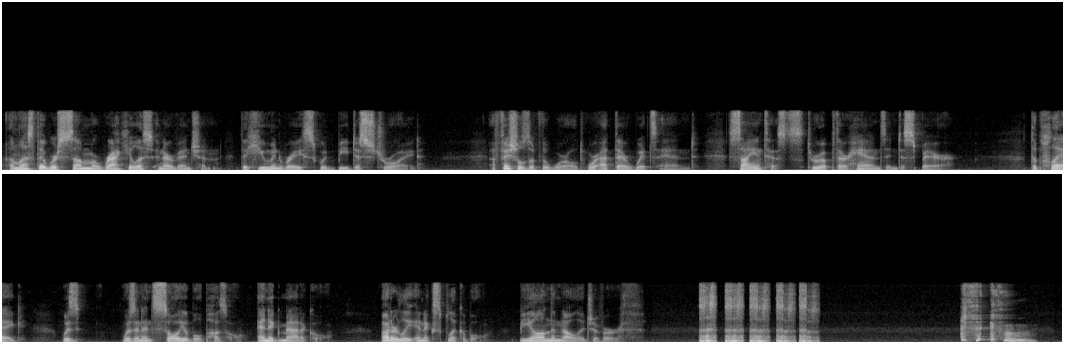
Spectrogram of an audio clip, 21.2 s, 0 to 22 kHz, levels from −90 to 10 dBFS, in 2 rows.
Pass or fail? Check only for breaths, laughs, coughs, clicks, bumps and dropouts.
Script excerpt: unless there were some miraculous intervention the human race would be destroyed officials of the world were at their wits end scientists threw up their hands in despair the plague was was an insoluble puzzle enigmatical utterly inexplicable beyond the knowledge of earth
fail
